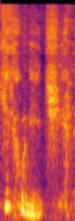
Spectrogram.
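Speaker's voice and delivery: quiet whispered voice. Retelling a whispered reply before mass: imitating own whisper. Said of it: "and I whisper back".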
